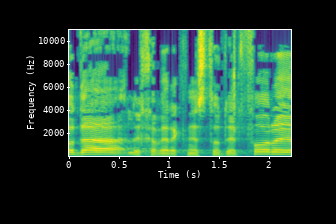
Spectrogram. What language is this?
Hebrew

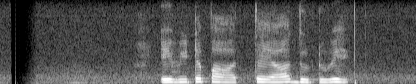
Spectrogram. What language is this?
Sinhala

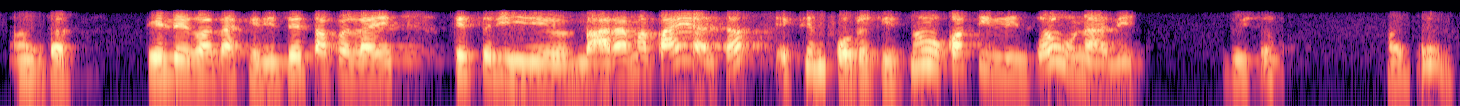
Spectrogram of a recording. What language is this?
Nepali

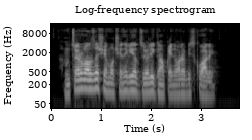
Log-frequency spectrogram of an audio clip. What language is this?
Georgian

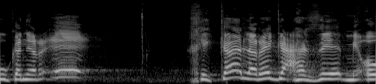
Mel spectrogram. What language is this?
Hebrew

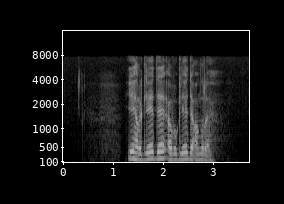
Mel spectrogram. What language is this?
Norwegian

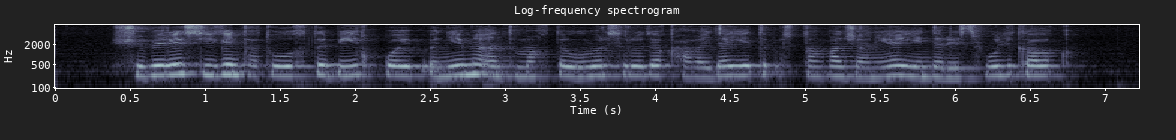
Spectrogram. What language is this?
Kazakh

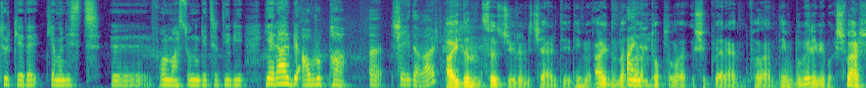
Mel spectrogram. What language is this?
Turkish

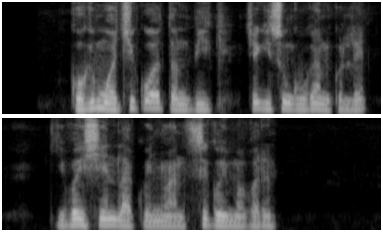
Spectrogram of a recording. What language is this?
Kalenjin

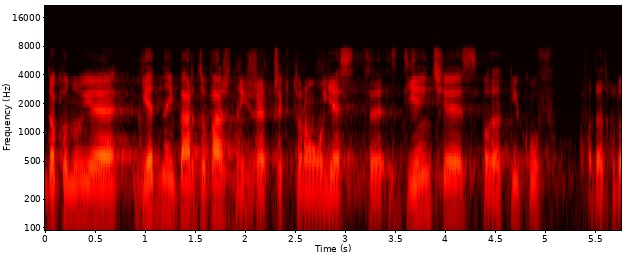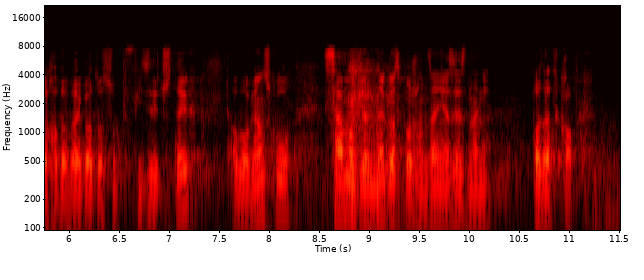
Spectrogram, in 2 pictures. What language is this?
Polish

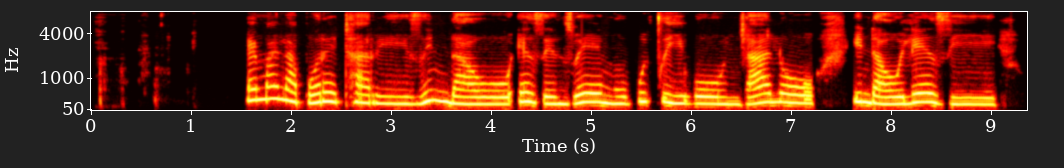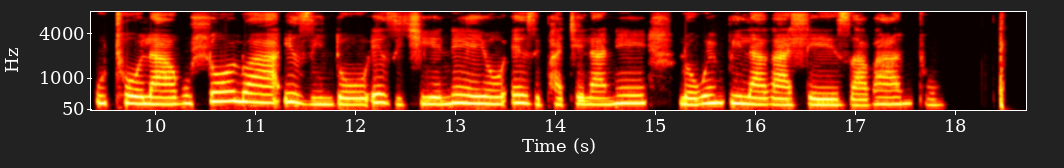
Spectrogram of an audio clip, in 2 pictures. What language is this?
North Ndebele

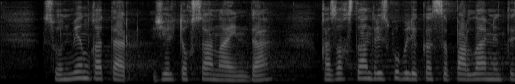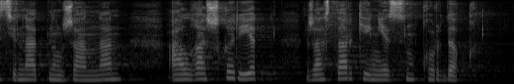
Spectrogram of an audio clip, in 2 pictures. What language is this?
Kazakh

